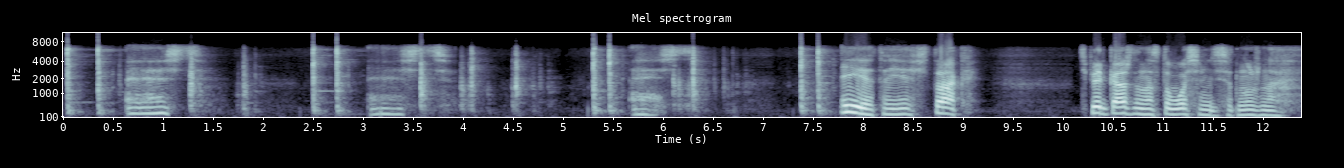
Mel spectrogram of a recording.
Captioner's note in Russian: вздыхает; тяжело вздыхает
